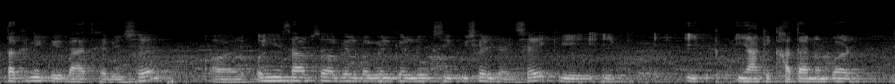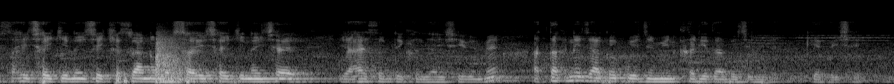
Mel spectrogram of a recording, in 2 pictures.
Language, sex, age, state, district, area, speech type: Maithili, male, 18-30, Bihar, Sitamarhi, urban, spontaneous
